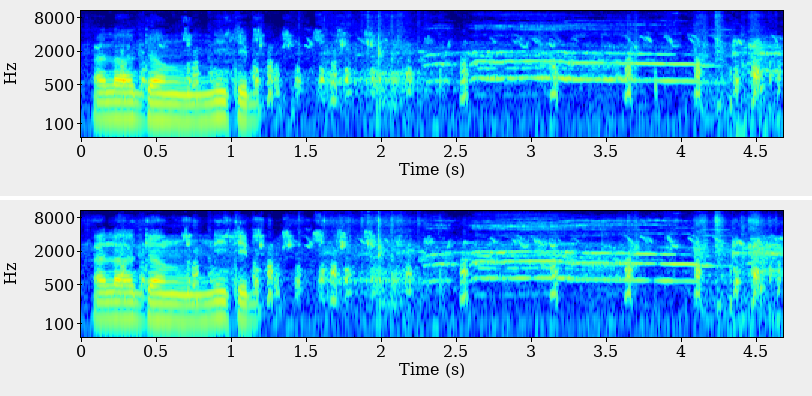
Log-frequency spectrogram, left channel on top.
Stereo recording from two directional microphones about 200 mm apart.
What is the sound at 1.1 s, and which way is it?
Speech, 35° right (ahead or behind).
